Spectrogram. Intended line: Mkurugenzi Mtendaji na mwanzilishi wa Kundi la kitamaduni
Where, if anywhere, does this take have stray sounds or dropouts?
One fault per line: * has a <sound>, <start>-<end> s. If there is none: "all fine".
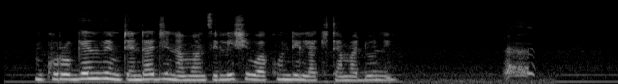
* has a bark, 5.0-5.4 s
